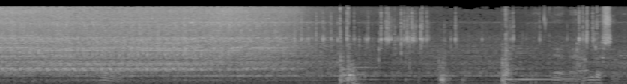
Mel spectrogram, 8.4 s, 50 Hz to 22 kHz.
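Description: Honda 3.5-litre VTEC V6 idling steadily with the hood open, shortly after a cold start. About four seconds in, the hood comes down and the engine sound dulls, with three thumps as the hood is lowered and shut.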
